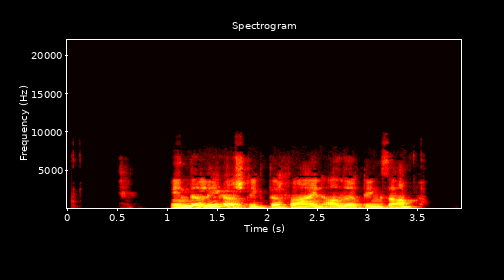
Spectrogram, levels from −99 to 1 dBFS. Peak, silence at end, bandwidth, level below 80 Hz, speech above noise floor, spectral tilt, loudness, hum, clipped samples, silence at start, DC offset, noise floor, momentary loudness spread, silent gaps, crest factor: -8 dBFS; 0.45 s; 7.2 kHz; -66 dBFS; 48 dB; -8 dB/octave; -22 LUFS; none; under 0.1%; 1.05 s; under 0.1%; -68 dBFS; 6 LU; none; 14 dB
